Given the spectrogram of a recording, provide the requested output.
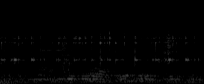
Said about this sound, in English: Negroni. We've got equal parts sweet vermouth, Campari, gin. Stir it all with ice to chill.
